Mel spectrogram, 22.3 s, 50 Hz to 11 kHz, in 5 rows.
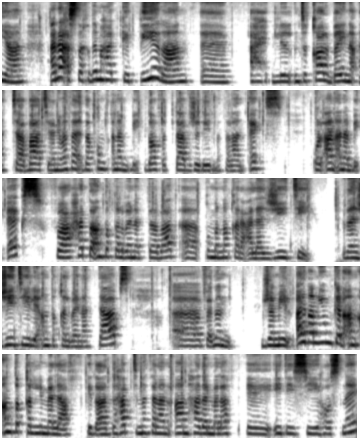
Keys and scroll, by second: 0.5 Escape, 0.9 k, 5.0-8.2 typing, 8.2 Escape, 10.5-11.2 typing, 12.3-20.1 typing, 15.3 Escape.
